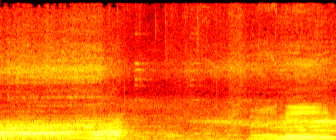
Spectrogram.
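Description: Male Limousin cattle bellowing, two long low moos close by, the second rising in pitch, heard at a livestock sale.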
